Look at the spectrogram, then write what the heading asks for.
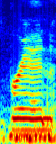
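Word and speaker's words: Bryn: They said to you, "My name is Bin." Um, that's spelled B R Y N.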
